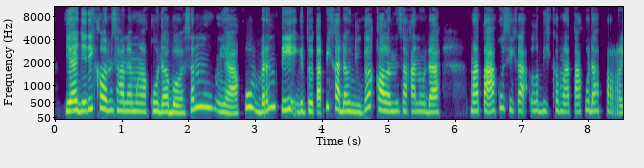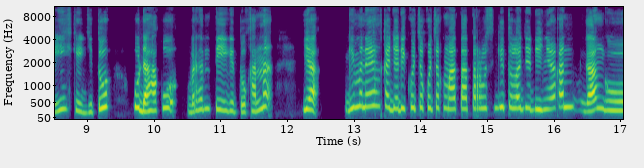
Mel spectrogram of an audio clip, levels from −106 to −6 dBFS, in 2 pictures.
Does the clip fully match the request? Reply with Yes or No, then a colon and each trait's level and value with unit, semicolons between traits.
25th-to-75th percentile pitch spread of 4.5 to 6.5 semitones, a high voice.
Yes: average, 5.3 semitones; very high, 270 Hz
